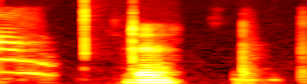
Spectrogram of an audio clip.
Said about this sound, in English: Is that a cat? I was wondering where that was coming from. I was like, is that my no cats around here?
